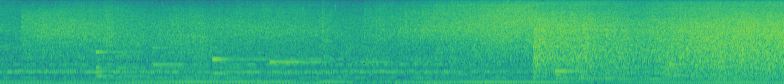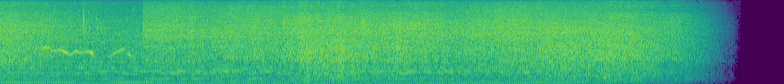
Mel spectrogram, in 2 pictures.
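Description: Background music with long held notes and a steady bass line, over the wash of small waves breaking on a sandy beach. The surf grows louder about a third of the way in, and everything fades out at the end.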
